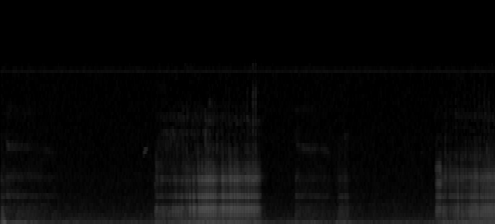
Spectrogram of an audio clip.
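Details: A sleeping cat (Winky) snoring very loudly, with rough, raspy snores on the in-breath, each over a second long, and quieter breathing between; ordinary snoring.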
